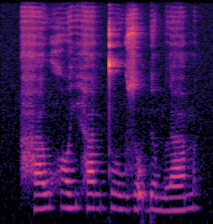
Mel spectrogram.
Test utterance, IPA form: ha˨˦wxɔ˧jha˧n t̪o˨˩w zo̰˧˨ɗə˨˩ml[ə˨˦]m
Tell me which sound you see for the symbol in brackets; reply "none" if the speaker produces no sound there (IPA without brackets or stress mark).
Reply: a˨˦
